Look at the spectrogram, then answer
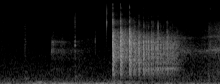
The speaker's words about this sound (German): Dann äh, würfel nochmal einen Angriff.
